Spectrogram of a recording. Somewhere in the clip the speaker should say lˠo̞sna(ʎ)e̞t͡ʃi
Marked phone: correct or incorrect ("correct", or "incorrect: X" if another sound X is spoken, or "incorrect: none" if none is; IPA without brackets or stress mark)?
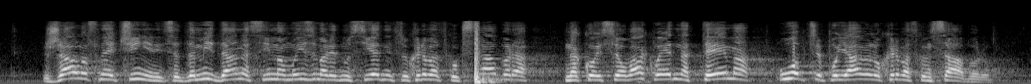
incorrect: j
